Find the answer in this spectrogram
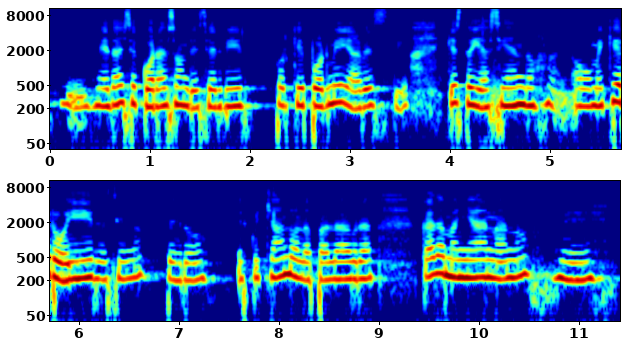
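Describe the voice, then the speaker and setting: A woman's voice: on the high side, mellow. A middle-aged woman giving a rambling personal testimony at a prayer service, ending nearly every phrase with a questioning tag. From Bolivia. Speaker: church member giving testimony.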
